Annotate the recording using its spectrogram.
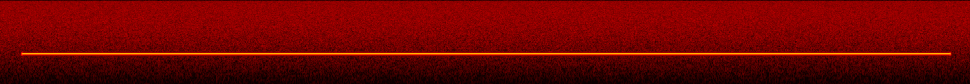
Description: A steady tone. There is no code.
